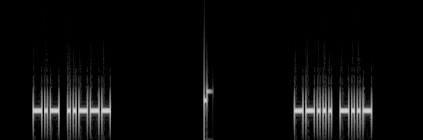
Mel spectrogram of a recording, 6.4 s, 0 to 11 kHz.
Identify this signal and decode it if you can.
Morse code, heard as a keyed tone, about 28 wpm, 700 Hz. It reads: K 2 7 X
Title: Single-Letter Single-Number 28wpm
